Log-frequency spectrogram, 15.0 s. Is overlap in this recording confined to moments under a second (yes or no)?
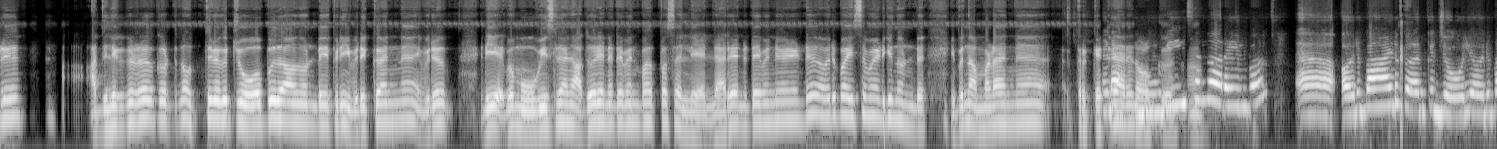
yes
